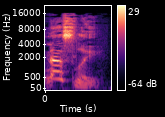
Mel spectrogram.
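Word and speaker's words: Nestlé: What I don't get is how would you even know that it's pronounced Nestle? There's an accent, but you cannot see.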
